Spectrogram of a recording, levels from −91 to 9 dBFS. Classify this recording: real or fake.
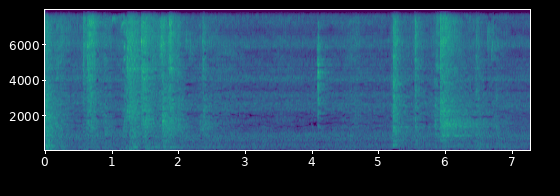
fake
